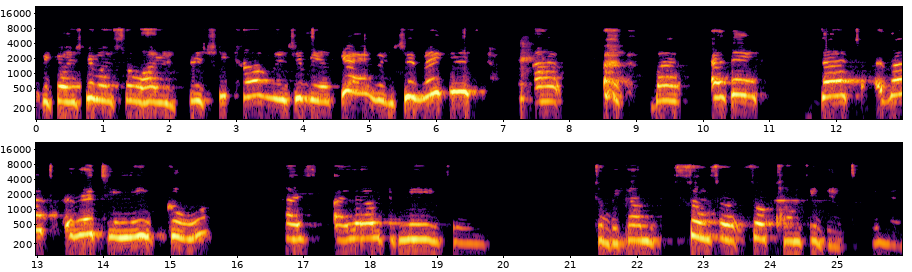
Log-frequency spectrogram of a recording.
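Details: Adult woman with cerebral palsy present since birth, real speech in an interview; dysarthria (cerebral palsy).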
